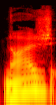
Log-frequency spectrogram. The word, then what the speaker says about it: Nagy: Nagy is pronounced Nagy. It is spelled N-A-G-Y, like Nagy or Nagy, but it's pronounced Nagy.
